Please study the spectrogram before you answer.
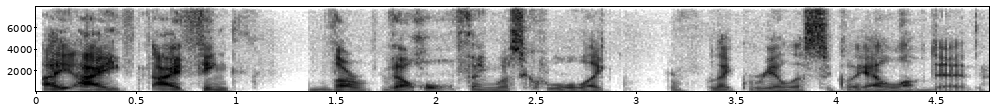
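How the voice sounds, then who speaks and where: Male streamer, lowish pitch, informal rambling opinions, close dry sound. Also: brisk, no echo. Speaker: reaction streamer. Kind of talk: casual spoken reaction commentary.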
